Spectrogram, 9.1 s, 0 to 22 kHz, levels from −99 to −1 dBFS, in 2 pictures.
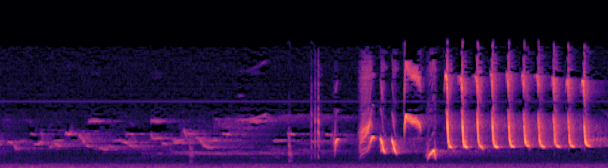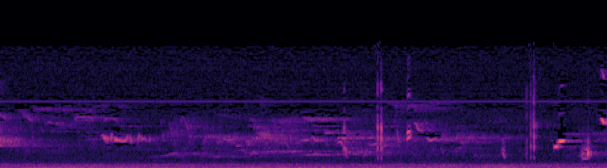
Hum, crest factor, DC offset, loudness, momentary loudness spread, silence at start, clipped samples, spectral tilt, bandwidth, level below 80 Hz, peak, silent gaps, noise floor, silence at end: none; 28 dB; under 0.1%; -25 LUFS; 26 LU; 0.05 s; under 0.1%; 3 dB/octave; 16.5 kHz; -76 dBFS; -6 dBFS; none; -60 dBFS; 0 s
